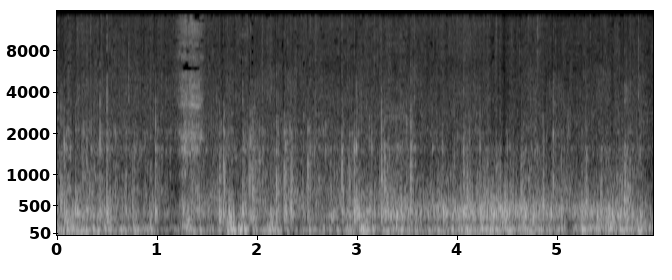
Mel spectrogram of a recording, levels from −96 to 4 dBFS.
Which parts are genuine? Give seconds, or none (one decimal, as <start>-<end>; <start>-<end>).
0.5-2.7; 5.4-6.0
